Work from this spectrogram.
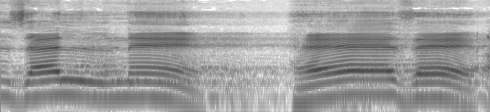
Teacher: أنزلنا، أنزلنا هذا، أطلع لساني في الذال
